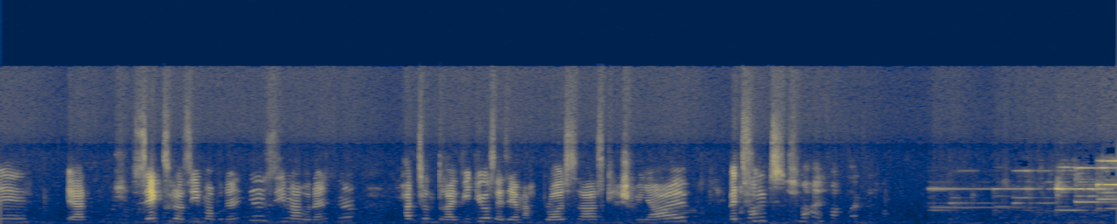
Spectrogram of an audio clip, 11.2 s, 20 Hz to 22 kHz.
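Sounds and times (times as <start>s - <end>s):
speech: 1.7s - 8.7s
electronic phone ringtone from an incoming call: 9.2s - 11.1s.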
